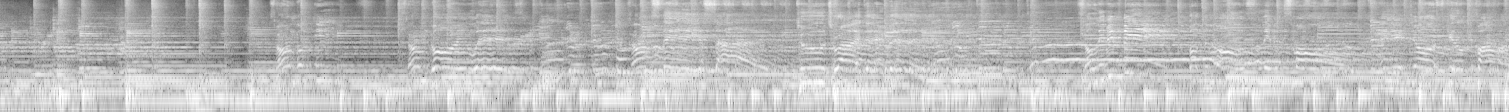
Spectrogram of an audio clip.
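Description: Live band playing an instrumental passage on acoustic guitar, electric guitar, bass guitar, cajón and keyboard, with steady strummed and struck rhythm at first. From about four seconds in, a lead line slides and bends in pitch over the accompaniment.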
